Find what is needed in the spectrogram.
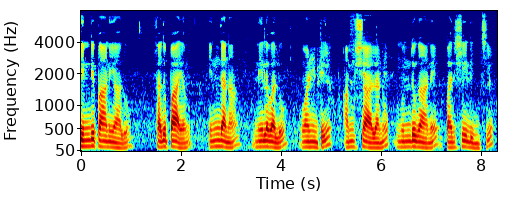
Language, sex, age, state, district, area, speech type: Telugu, male, 18-30, Telangana, Ranga Reddy, urban, spontaneous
